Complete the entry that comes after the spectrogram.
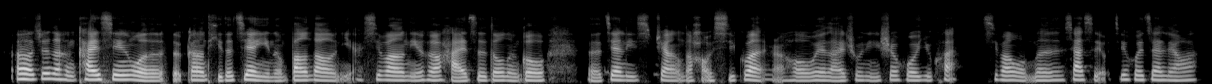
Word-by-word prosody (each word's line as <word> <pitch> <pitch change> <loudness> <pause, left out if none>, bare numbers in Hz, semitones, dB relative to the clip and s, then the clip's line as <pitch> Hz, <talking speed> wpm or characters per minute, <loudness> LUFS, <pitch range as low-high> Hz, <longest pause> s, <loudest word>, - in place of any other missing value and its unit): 嗯， 245 -2 +8
真 260 +2 +2
的 240 -2 +4
很 205 -4 -1
开 215 +3 +6
心 220 -1 +3
我 175 -4 +3 0.2
刚 200 -1 +3
提 175 - -4
的 190 0 +1
建 205 -1 +4
议 175 - -2
能 170 0 -4
帮 195 0 +3
到 185 -4 +2
你， - - -10
希 215 +1 -6
望 195 -2 +3
您 185 +2 -3
和 195 -1 +2
孩 165 -4 +1
子 190 0 -3
都 190 0 0
能 175 -2 -3
够， 185 0 +1 0.4
呃， 155 -1 -4
建 200 +4 +1
立 185 -1 -4
起 190 - -14
这 215 - -2
样 180 -1 -1
的 - - -4
好 175 0 -4
习 185 +1 -7
惯， 200 0 +2
然 185 -5 -9
后 175 -1 -3
未 190 +1 -1
来 170 -2 -2
祝 195 +2 -7
您 180 -2 -7
生 205 +1 -4
活 190 -2 -2
愉 190 -1 -6
快， 235 - -5 0.3
希 225 - -11
望 200 -1 +1
我 180 - -2
们 185 +3 -4
下 210 +1 +1
次 210 - -9
有 - - -8
机 225 -2 -5
会 215 -2 -3
再 210 -1 -1
聊 190 -1 -3
啊。 205 +2 -6
195 Hz, 280 characters per minute, -19 LUFS, 185-210 Hz, 0.4 s, 嗯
